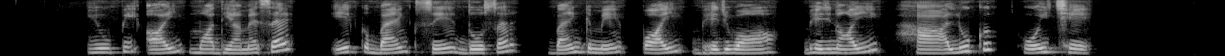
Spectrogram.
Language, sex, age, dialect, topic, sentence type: Maithili, female, 18-24, Bajjika, banking, statement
